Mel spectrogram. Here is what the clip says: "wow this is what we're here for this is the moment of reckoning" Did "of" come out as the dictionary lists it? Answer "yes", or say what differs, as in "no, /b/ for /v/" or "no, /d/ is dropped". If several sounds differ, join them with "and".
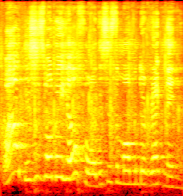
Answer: yes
